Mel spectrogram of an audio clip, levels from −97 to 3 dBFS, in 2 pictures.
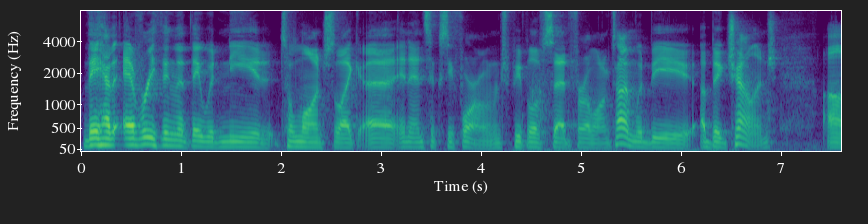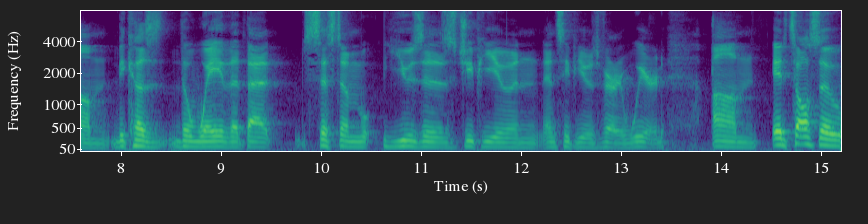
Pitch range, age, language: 100-125 Hz, 30-49, English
